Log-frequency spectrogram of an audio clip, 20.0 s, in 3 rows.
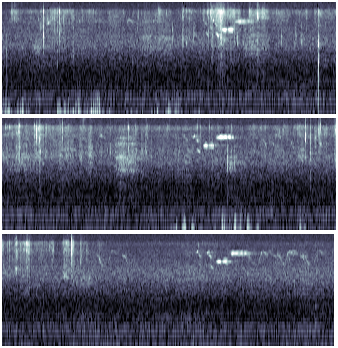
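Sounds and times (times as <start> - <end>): small bird chirping: 0.2 - 15.6.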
